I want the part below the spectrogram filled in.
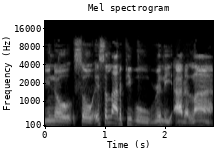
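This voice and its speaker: A man is speaking. His pitch is fairly high. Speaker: hip hop fan. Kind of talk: casual chat.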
